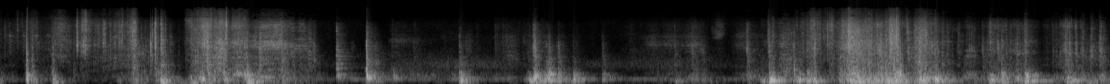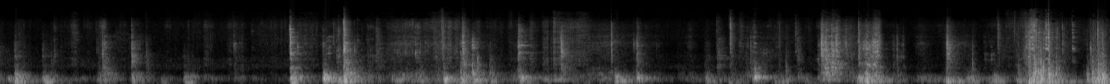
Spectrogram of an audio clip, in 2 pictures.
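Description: Irregular knocks, thuds and clatter of metal parts and tools being handled, coming in busy bunches with short lulls between.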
